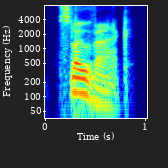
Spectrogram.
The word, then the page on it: Slovak: British English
